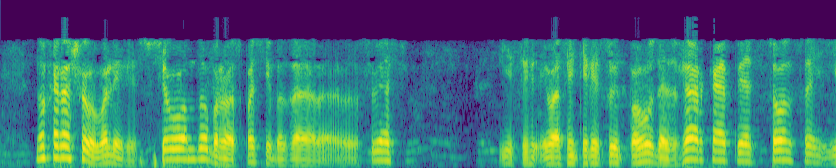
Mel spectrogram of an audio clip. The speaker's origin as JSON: {"language": "Russian", "region": "Rostov Oblast", "country": "Russia", "said": "получилось так, что я наоборот отсюда, из Ростовской области"}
